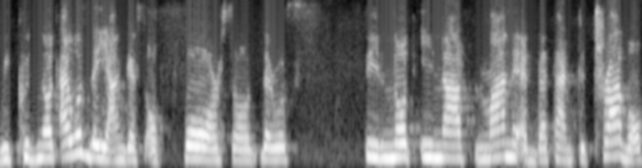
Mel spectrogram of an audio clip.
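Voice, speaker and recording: A woman's fairly high voice in a Polish accent, at a moderate pace with fairly even intonation. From Poland. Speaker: life coach. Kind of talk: interview.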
